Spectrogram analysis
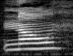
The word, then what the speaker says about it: know: Some letters in English are considered silent since they are not pronounced. This is the case of the combination of letter K when they are at the beginning of a word. For example, know, ni, need, knowledge.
